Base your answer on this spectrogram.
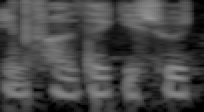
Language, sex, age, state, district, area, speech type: Manipuri, female, 30-45, Manipur, Senapati, rural, spontaneous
